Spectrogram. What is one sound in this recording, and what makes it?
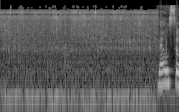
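A wooden spoon stirs food in a pan.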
